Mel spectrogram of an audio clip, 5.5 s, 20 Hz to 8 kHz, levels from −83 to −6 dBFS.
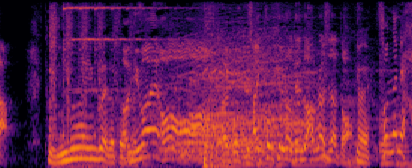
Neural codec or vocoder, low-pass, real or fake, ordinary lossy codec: none; none; real; none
